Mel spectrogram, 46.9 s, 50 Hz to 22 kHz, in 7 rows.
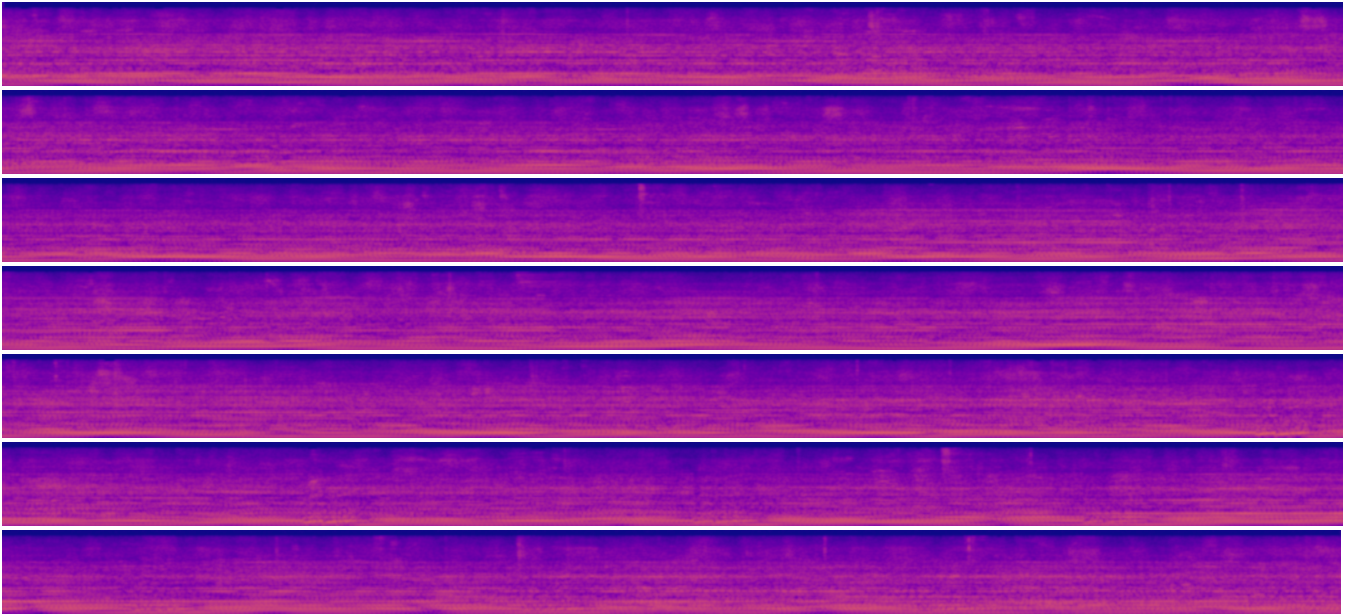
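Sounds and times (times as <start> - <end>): ambient drone music: 0.0 - 46.9.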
